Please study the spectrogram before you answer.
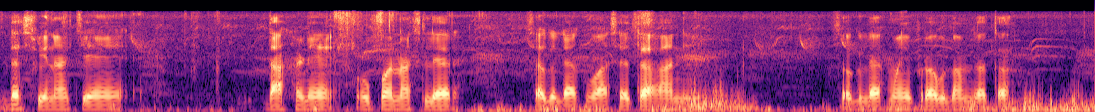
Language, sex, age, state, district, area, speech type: Goan Konkani, male, 18-30, Goa, Sanguem, rural, spontaneous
